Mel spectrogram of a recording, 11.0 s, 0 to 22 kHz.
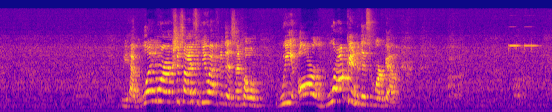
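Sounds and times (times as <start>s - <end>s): timer beeping tone with pips: 10.2s - 10.8s.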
